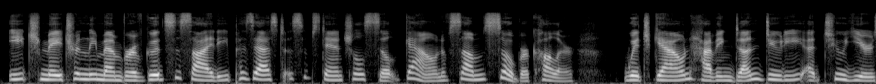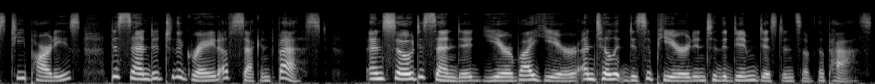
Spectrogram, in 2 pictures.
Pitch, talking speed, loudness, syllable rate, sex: 205 Hz, 165 wpm, -18 LUFS, 4.6 syllables/s, female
